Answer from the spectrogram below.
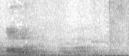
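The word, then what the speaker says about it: hour: तो पीछे एक साइलेंट है तो आ की ही आवाज आ रही है, यानी स्वर की ही आवाज आ रही है, इसलिए एन लगेगा।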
